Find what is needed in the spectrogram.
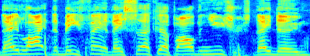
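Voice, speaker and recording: Speaking at a moderate pace, a man with a high voice talks in a Southern US accent. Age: 60s. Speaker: gardening vlogger. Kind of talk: casual garden walkthrough vlog. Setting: outdoors in garden. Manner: casual and chatty.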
